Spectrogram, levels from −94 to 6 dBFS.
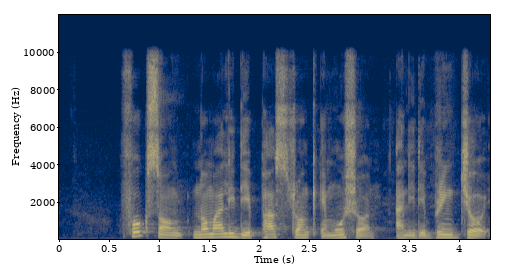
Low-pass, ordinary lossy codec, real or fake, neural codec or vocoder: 9.9 kHz; none; fake; vocoder, 22.05 kHz, 80 mel bands, Vocos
